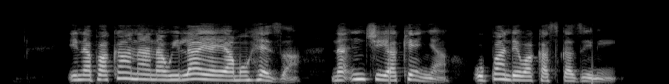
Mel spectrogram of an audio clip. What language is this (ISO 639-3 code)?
swa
